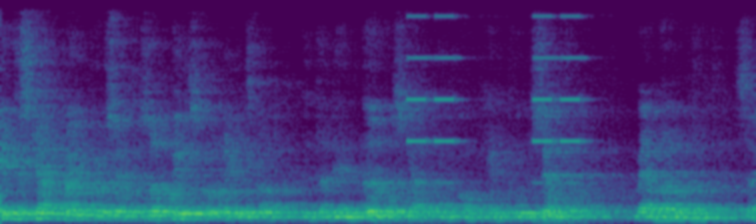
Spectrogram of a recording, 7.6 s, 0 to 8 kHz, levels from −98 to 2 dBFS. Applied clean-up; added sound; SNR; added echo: none; Telephone; 16 dB; reverberation time 2.2 s.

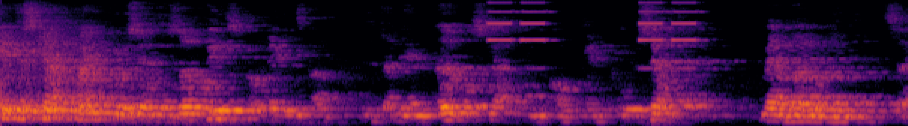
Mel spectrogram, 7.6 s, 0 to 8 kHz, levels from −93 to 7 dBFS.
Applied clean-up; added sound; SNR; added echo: classical method WPE with log-MMSE.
